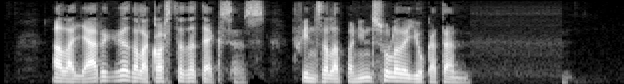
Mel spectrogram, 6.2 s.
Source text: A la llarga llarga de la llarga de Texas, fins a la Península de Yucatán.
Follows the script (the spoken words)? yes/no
no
